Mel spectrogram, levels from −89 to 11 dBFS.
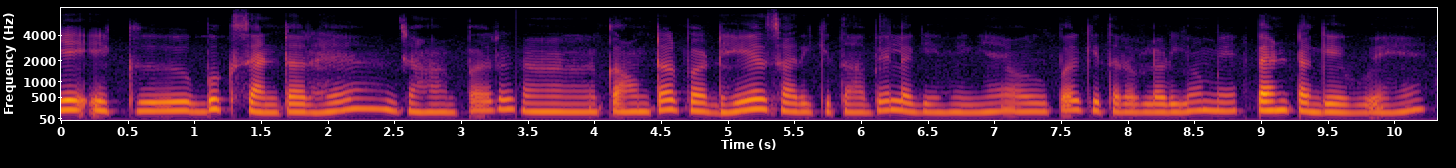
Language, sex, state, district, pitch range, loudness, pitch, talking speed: Hindi, female, Bihar, Gopalganj, 170-200 Hz, -22 LUFS, 180 Hz, 150 wpm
